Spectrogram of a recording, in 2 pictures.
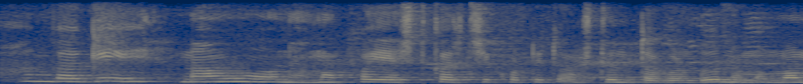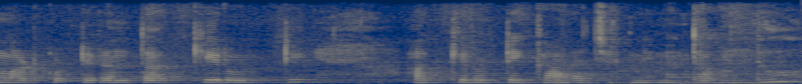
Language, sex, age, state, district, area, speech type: Kannada, female, 30-45, Karnataka, Chikkamagaluru, rural, spontaneous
